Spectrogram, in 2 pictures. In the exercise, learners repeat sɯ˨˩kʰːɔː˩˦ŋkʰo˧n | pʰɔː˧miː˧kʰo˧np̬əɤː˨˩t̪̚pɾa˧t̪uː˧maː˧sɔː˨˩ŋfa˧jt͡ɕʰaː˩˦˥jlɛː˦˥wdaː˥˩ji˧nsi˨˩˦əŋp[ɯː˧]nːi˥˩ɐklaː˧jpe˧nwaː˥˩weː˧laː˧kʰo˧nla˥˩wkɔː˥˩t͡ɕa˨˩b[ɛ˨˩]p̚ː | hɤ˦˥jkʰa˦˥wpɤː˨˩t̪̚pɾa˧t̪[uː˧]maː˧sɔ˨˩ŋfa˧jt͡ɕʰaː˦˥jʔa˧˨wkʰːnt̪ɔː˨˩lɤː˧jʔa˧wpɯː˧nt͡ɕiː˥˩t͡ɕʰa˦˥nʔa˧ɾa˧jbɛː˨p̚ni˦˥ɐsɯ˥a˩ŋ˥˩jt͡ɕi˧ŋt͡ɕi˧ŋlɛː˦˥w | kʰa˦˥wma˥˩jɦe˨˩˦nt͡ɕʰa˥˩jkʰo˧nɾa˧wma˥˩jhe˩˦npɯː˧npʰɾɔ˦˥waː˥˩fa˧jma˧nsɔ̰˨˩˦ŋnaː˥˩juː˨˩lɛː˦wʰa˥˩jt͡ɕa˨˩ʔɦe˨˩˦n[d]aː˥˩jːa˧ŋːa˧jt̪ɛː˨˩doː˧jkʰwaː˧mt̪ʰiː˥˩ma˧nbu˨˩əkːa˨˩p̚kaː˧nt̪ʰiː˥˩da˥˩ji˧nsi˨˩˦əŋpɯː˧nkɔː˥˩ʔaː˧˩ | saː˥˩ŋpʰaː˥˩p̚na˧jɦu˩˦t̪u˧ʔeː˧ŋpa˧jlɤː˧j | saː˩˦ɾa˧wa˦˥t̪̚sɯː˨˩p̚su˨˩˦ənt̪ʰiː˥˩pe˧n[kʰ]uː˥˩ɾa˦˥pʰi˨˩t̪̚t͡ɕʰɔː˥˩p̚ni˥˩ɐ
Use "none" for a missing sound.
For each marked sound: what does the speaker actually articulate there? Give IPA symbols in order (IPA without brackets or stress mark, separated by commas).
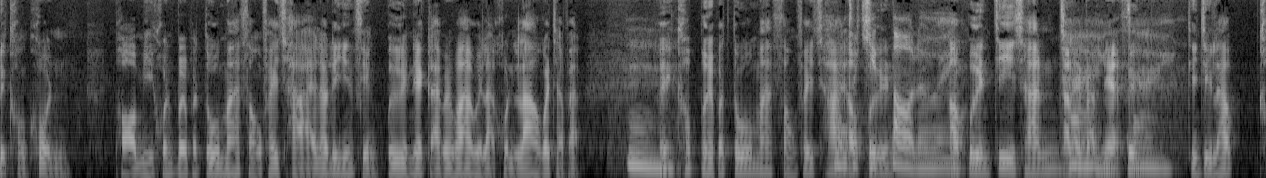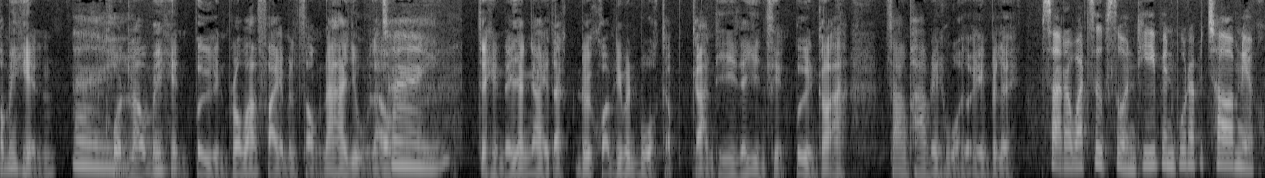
ɯː˧, ɛː˨˩, uː˧, d, pʰ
